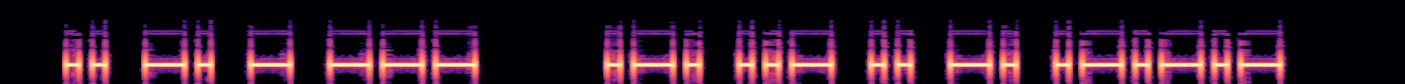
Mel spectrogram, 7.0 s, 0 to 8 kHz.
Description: Morse code, heard as a keyed tone, about 18 wpm, 700 Hz. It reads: INTO RUIN.
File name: Book One / 09-Chapter 9 - 18 WPM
